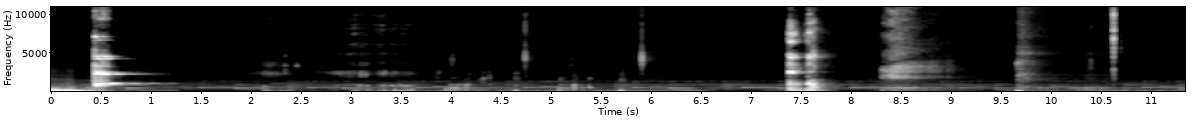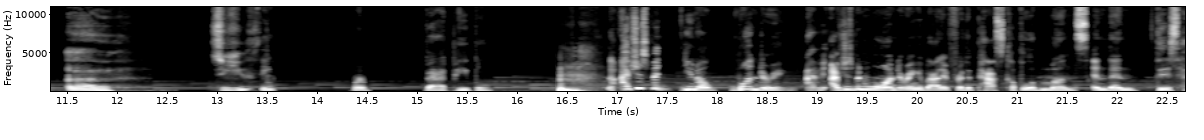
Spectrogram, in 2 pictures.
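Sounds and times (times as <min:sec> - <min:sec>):
wine glasses clinking in a toast: 0:00.4 - 0:01.2, 0:07.4 - 0:07.8
quiet sips: 0:02.0 - 0:05.8
speech: 0:11.5 - 0:12.1, 0:13.0 - 0:13.6, 0:14.4 - 0:15.8, 0:16.4 - 0:22.6.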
